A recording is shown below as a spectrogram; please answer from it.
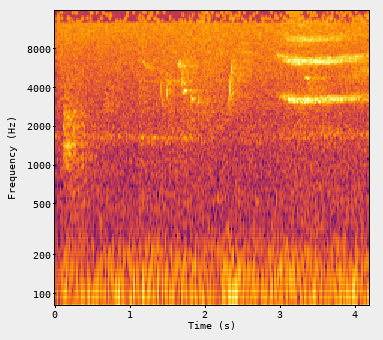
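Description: Near silence: room tone, with a few very faint, thin, high-pitched tones and short chirps, the clearest a held high tone about three seconds in.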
